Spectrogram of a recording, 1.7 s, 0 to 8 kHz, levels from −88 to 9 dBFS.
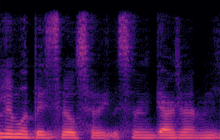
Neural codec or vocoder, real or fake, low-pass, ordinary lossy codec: codec, 16 kHz, 0.5 kbps, FreqCodec, larger model; fake; 7.2 kHz; none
